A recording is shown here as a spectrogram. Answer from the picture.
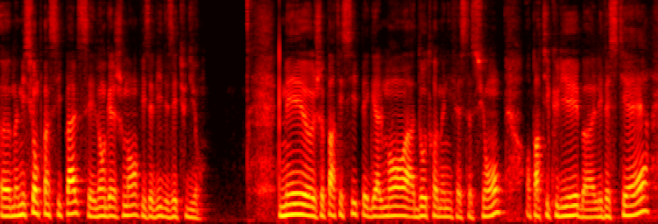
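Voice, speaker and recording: Dark and mellow in tone, the voice proceeds at a moderate pace with ordinary pitch variation. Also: man, medium pitch for a man. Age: 60s. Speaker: charity volunteer, retiree. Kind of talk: interview testimony. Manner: hesitant, many filler pauses.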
